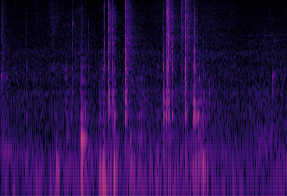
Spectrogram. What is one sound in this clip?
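A metal pick clicks and taps against a small plastic part.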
